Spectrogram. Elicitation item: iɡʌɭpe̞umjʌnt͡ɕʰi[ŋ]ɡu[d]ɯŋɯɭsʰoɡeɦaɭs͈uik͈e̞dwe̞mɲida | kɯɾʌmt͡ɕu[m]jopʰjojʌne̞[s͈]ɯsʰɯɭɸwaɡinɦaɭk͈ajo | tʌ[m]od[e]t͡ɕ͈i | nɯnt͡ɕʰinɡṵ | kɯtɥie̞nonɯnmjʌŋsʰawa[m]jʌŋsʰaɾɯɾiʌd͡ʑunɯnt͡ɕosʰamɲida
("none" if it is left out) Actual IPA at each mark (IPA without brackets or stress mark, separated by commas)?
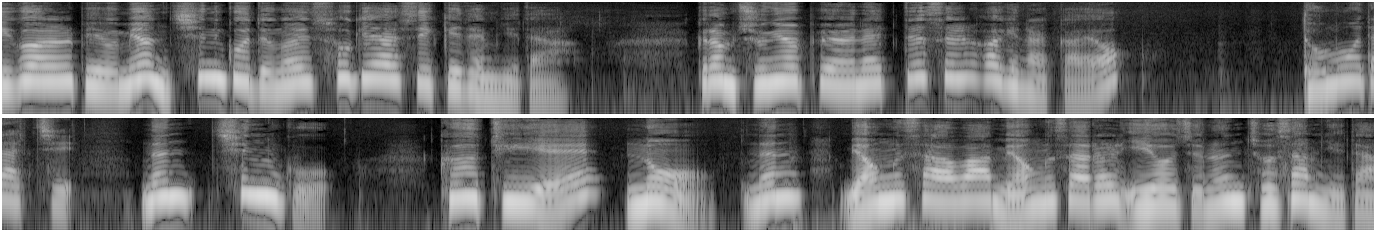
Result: n, d, ŋ, t͈, m, a, m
